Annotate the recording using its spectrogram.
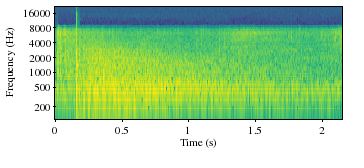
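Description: A medicine ball dropped onto the gym floor: one loud, sharp thud, then a wash of echo that dies away over about a second and a half in a large hall.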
